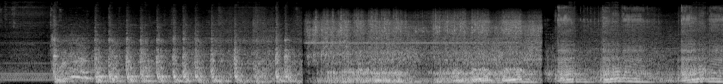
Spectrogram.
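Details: Ford Mk1 Escort with rear-drive ST170 engine and new A.L. Developments cylinder head, first start since the head was fitted, on a jump pack with water, no coolant: cranks briefly, fires cleanly, revs and settles crisply with no misfire; healthy.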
